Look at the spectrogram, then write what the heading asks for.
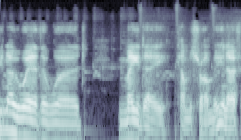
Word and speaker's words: Mayday: M A Y D A Y. It's actually from the French.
